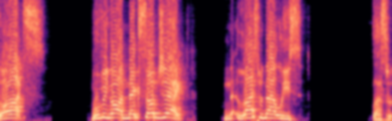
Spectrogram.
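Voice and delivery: high unrestrained yelling. Speaker on first day doing ASMR moves to the last subject, yelling. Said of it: "I keep I keep yelling".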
